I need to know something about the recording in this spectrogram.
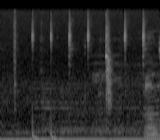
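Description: Background music: a hip-hop-style beat of steady ticking hi-hats, about four a second, over low kick drums.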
